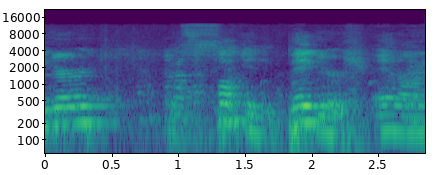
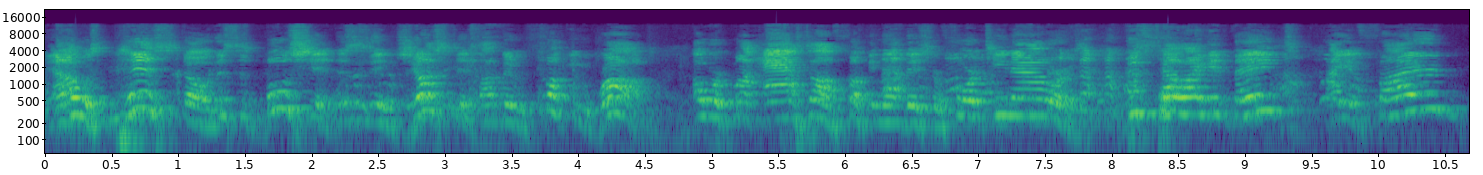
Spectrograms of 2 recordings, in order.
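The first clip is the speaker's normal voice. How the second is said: higher, louder outraged lines; indignant rant; 8 semitones higher, 4 dB louder than usual. Real, not acted. Comic fuming about being fired, indignant rant. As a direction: rail against the injustice.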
